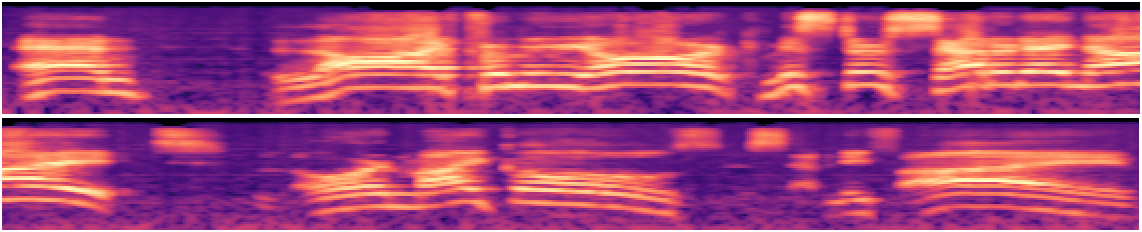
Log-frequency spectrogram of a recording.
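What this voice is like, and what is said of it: Announcer-style impression voice. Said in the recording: “That was my best impression”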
